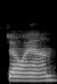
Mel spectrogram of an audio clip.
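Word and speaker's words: Johanne: have something you muted the H in my name is silent it's Joanne my parents are French Canadians how they do it there but um um the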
